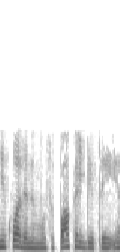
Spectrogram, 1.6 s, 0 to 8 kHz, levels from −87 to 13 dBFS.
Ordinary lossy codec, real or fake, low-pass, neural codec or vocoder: AAC, 16 kbps; fake; 7.2 kHz; codec, 16 kHz, 2 kbps, X-Codec, HuBERT features, trained on general audio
